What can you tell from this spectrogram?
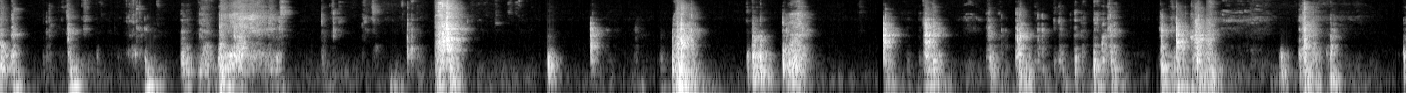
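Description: Faint, irregular scraping and clicking as a thin piece of paper is worked along the plastic main-brush housing of a Xiaomi robot vacuum to dig out packed dust, with one sharper click about four and a half seconds in.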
